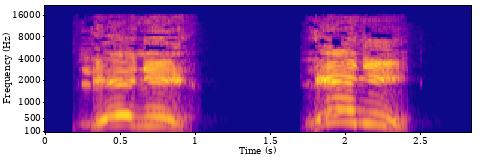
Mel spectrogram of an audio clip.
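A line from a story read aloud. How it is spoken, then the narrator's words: Father shouting. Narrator (Russian): Это кричал отец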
